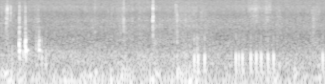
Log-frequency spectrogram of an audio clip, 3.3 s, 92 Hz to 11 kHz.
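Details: A hooked black drum, about 16.5 inches long and caught on blue crab bait in deep water off Beaufort, South Carolina, makes low, rumbling drum-like thumps in quick pulsed bursts, with wind and handling noise.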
